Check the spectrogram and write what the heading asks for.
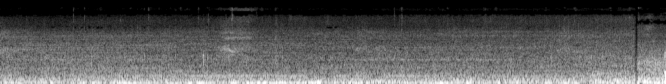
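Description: City street traffic noise: a steady low rumble of car engines at a traffic-light junction.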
